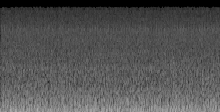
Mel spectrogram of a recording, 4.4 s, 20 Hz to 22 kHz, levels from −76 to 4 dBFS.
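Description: From start to finish the speech carries a steady buzz at 188 Hz and runs about 1.88 times too fast while keeping roughly its normal timbre. This is a block size mismatch (truncated): each longer block is cut to what fits a 256-sample read, discarding its tail.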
